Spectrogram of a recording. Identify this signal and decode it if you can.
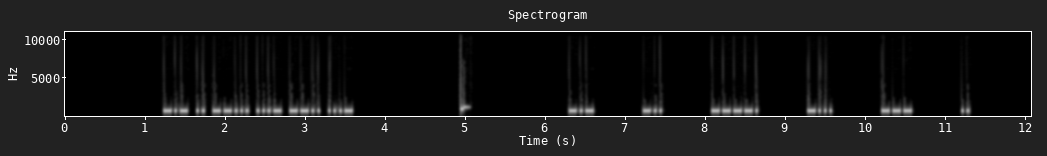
Morse code, heard as a keyed tone, about 36 wpm, spaced as for 18 wpm, 700 Hz. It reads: KI7VZV KD9BOI
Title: USA Call Signs - 6 Characters - 6x Character Spacing - 35wpm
